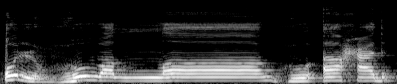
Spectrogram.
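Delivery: long drawn-out chanted recitation; slow Quran recitation. Shown as a demonstration. Teacher recites the surah for students, slow and chanted. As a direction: recite slowly, stretching every vowel.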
